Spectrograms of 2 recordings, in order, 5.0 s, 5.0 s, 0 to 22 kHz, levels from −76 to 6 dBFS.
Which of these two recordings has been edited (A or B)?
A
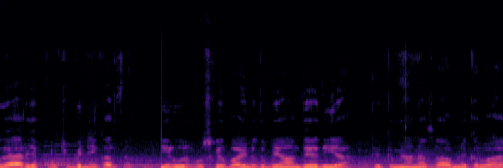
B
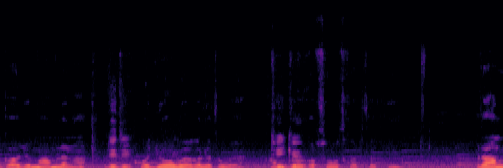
A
